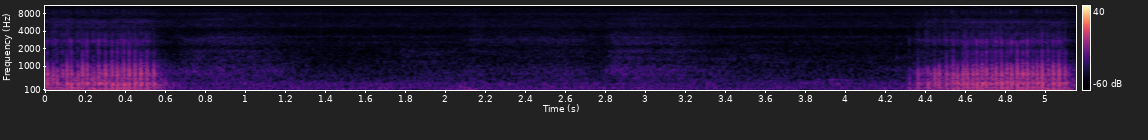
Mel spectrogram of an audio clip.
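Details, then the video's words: Labrador pup of three and a half months snoring: a short raspy breath at the start, nearly four seconds of soft quiet breathing, then another rough snore. "Как храпит щенок"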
